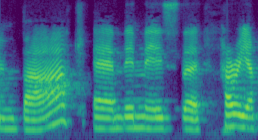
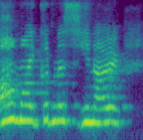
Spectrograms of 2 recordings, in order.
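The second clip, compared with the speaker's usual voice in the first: cranky, complaining voice. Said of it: "getting really cranky with Hamish and going".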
